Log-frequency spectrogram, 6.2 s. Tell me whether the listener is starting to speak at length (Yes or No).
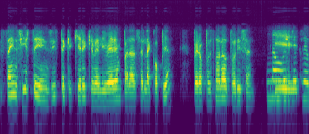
Yes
